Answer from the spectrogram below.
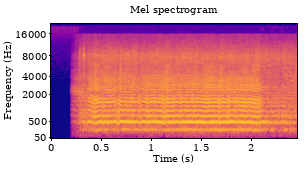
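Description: A bee collecting nectar on a flower buzzes steadily, a continuous droning hum that starts abruptly and holds for a couple of seconds, slightly wavering in pitch, with no voices.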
